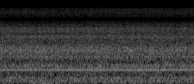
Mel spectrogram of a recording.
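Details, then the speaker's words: Homemade water turbine, 12V DC system with Midnite Classic controller, jets fed through new elbows instead of hoses: only a soft steady rush of water, no knocking, rubbing or whine; running very quietly. "it looks a lot cleaner without all their hoses so we just have those and it's also really quiet you hear that super quiet"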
